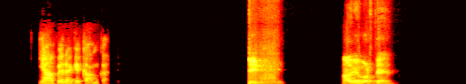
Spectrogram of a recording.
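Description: A middle-aged man speaks in short bursts over an online call.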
